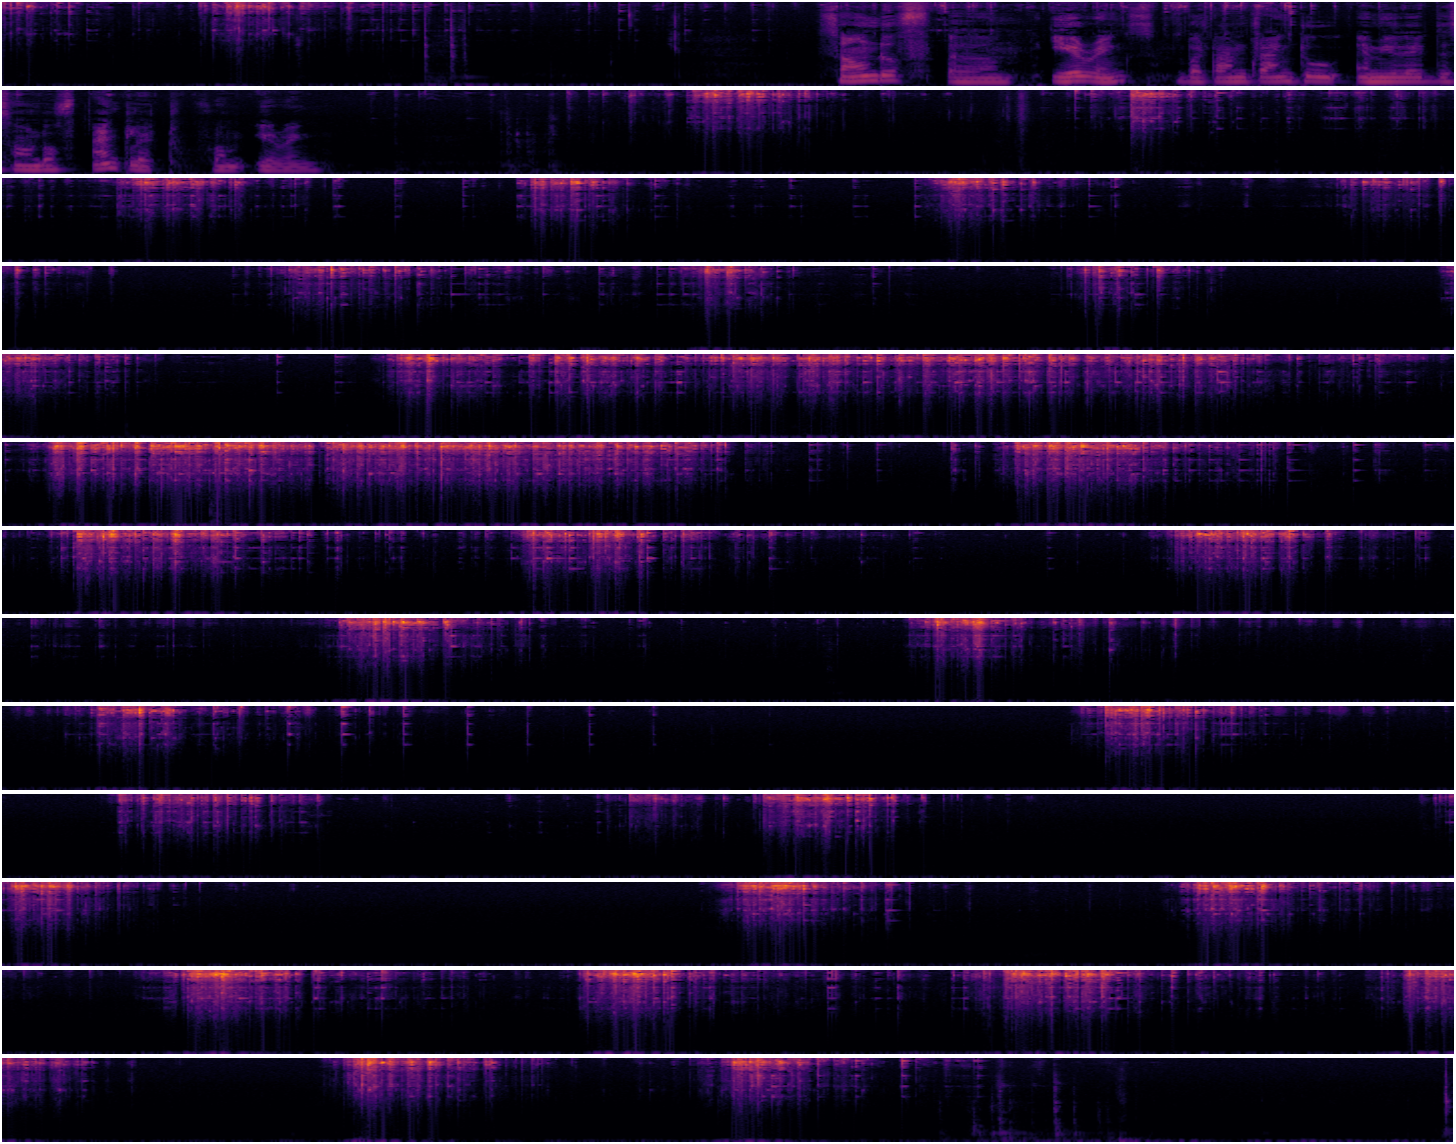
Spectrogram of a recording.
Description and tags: Earring Anklet Payal Jhumka Jewellery
Some jewellery sounds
